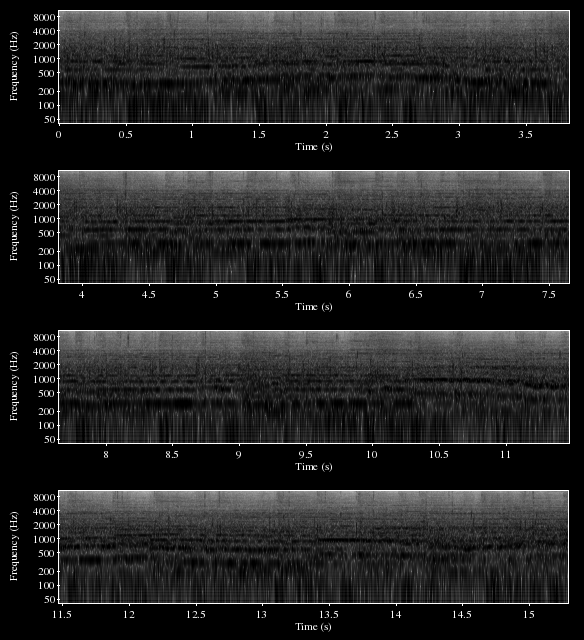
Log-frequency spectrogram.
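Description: A live rock band playing loudly, with guitars and keyboards over a steady beat, heard from among the audience with crowd noise beneath.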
